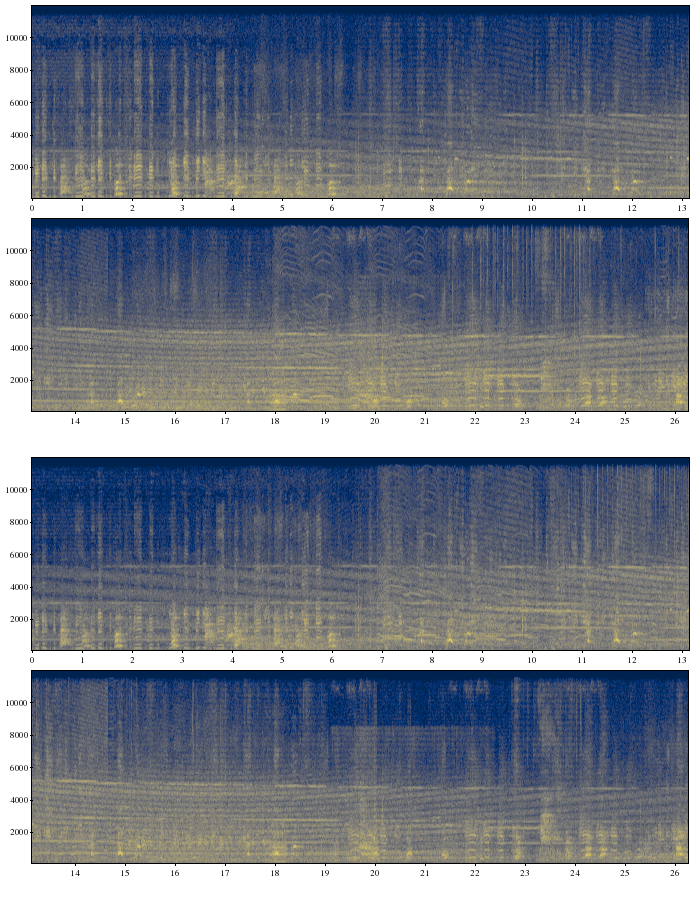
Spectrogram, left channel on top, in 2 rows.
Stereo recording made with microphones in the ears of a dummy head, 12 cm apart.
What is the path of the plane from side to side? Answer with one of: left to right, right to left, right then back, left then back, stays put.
right to left.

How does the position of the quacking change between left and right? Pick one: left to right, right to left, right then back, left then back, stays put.
right then back.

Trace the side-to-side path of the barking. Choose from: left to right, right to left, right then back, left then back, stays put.
stays put.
